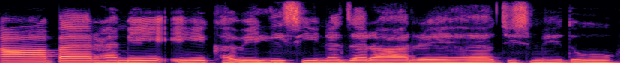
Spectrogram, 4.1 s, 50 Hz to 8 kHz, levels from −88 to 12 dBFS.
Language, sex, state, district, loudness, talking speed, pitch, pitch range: Rajasthani, female, Rajasthan, Churu, -15 LUFS, 190 wpm, 195 Hz, 190-205 Hz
